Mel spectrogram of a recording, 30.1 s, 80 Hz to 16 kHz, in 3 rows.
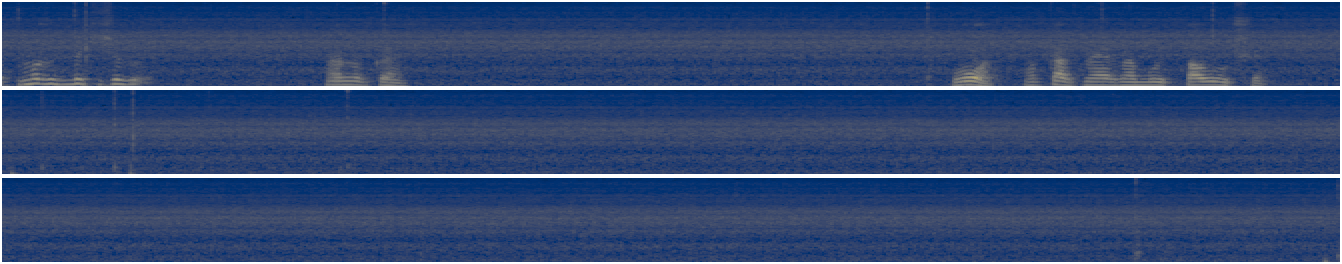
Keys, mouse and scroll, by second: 0.3 scroll up 1, 0.4 shift+middle click, 3.2-7.3 drag, 8.4 middle click, 10.5 shift+middle click, 13.0-29.0 drag.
